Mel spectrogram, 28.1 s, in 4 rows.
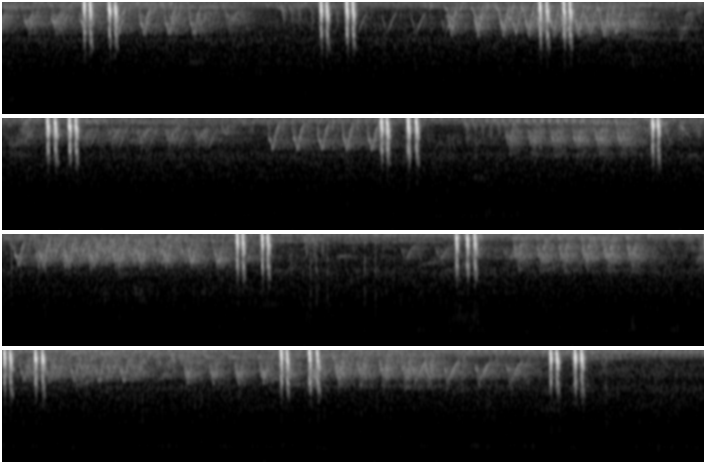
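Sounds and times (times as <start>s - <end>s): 
thin chirps from other birds: 0.3s - 2.4s, 3.0s - 3.6s, 4.2s - 6.5s, 7.3s - 8.6s, 9.8s - 11.2s, 12.2s - 27.0s
Eurasian wren dry double ticks: 0.6s - 2.1s, 3.1s - 3.6s, 4.4s - 6.4s, 7.4s - 7.8s, 10.1s - 11.2s, 12.4s - 27.0s.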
